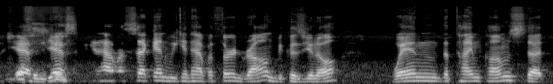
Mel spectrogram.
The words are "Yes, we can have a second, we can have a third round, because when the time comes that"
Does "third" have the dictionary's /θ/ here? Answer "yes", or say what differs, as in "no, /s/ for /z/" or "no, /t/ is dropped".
yes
